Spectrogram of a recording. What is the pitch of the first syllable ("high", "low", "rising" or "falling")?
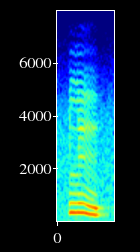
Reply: falling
